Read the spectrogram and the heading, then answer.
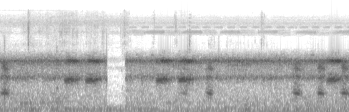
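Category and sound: animal, frogs croaking at night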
